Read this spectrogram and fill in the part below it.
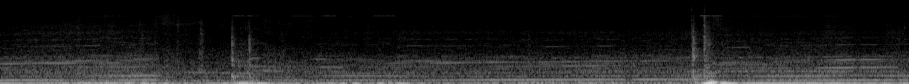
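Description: Race car engine lapping Spa in a sim racing game, a steady loud drone with harmonic whine that shifts pitch through gear changes, with a sharp thump and rev burst near the end.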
